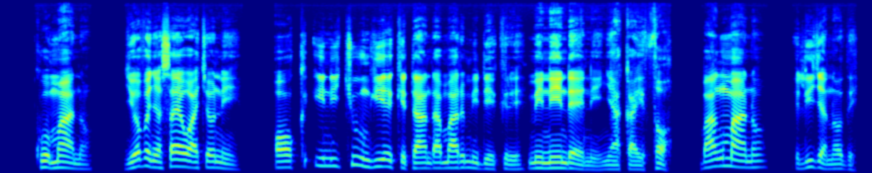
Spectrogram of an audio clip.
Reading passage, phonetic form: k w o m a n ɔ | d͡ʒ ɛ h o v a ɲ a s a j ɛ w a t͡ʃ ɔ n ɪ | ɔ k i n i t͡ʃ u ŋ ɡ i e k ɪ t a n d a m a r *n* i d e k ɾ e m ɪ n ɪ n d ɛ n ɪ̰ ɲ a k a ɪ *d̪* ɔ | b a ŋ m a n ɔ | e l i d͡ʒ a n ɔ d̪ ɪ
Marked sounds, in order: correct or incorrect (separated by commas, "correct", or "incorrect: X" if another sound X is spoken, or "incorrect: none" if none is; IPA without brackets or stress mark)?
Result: incorrect: m, incorrect: t̪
